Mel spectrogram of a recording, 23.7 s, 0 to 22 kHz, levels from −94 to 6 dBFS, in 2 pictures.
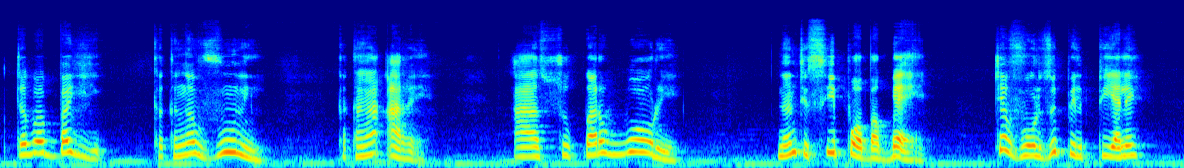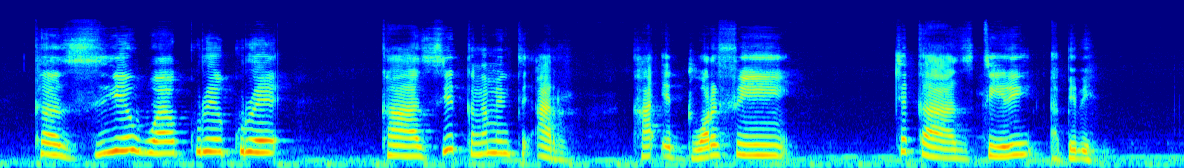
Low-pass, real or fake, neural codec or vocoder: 14.4 kHz; fake; codec, 44.1 kHz, 7.8 kbps, DAC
